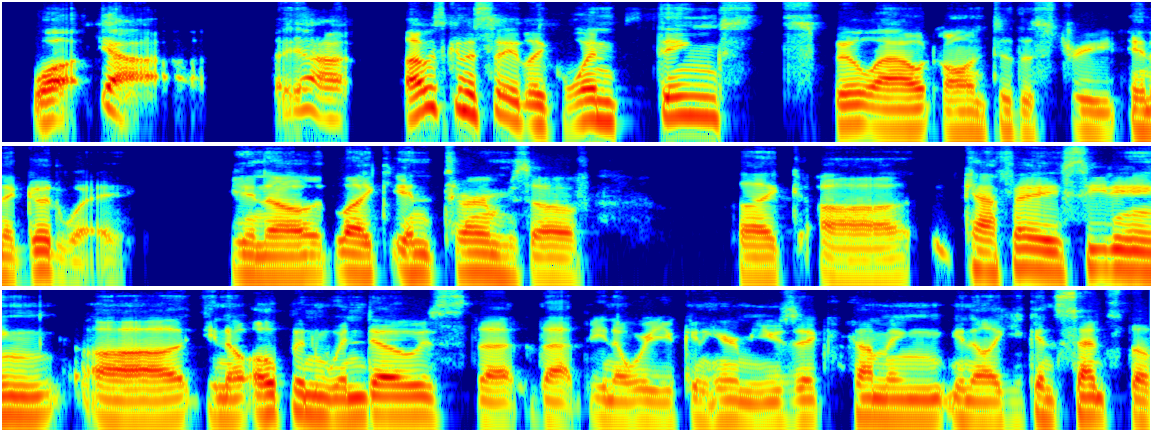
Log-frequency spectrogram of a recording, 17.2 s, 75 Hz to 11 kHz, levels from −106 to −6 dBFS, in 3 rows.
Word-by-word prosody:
Well, - - +6
yeah, - - +5 0.7
yeah, - - 0 0.3
I - - +9
was 255 - +3
gonna 225 -4 +4
say, 180 -4 0
like, 140 -3 0
when 160 +3 +3 0.2
things 190 -1 +1 0.3
s - - -21
spill 140 -1 0
out 120 0 +4
onto 110 +1 -2
the 105 -2 -9
street 110 -2 -7
in 115 -2 -1
a 110 - -2
good 130 +3 0
way, 95 - -10 0.5
you 115 -1 -3
know, 110 +1 +2
like, 120 -4 +2
in 120 -3 -1
terms 120 -5 -1
of, 105 -3 0 0.8
like, 105 -3 -1 0.2
uh, 95 +1 -2 0.3
cafe 135 -1 +2
seating, 130 -1 0 0.2
uh, 110 +1 +4
you 115 - -10
know, 115 +1 0
open 130 -1 +2
windows 125 0 +2
that 100 0 -1
that, 105 -1 -2
you 115 -2 -8
know, 105 -1 -3
where 105 0 -4
you 100 -1 -8
can - - -8
hear 110 +1 -4
music 105 +3 -5 0.2
coming 115 -1 -1
you 110 - -5
know, 105 - -1
like, 100 -1 -2
you 100 - -21
can 120 -3 -3
sense 120 +2 0
the 105 - +1
115 Hz, 180 wpm, -25 LUFS, 105-130 Hz, 0.8 s, I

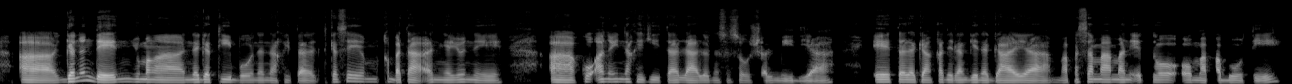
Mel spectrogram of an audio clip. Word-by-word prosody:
Ah, 100 -3 +6
ganun 160 +9 +3
din 120 +4 +6
yung 120 - -3
mga 105 -1 +2
negatibo 110 -3 -1
na 100 - -6
nakita. 90 -2 -4
Kasi 135 +3 -3
ang 125 -1 -13
kabataan 110 -2 +1
ngayon 110 +2 -3
eh, 95 0 -5 0.5
ah, 105 -2 +5
kung - - -1
ano 125 0 +1
yung 125 -1 -3
nakikita 105 -3 -3
lalo 100 -1 +1
na 95 - -13
sa 95 0 -10
social 90 -1 -6
media, 85 -1 -4 0.4
eh 115 0 +3
talagang 110 -2 +1
kanilang 105 -2 -2
ginagaya, 95 -2 +1
mapasama 115 +3 0
man 110 0 -1
ito 105 - -5 0.2
o 100 - -1
mapabuti, 95 +3 -3
105 Hz, 150 wpm, -27 LUFS, 95-115 Hz, 0.5 s, Ah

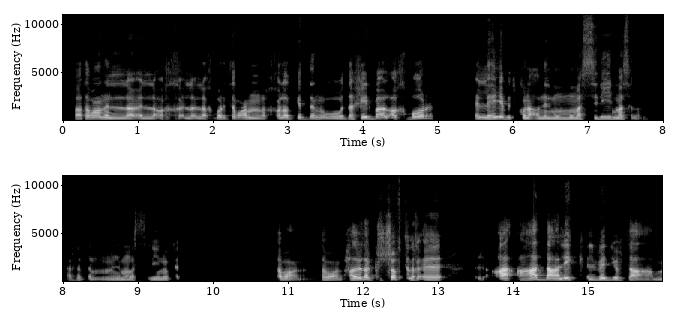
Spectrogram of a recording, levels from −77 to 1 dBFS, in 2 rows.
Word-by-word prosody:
فطبعًا 165 +5 +1
ال 130 -2 -5
الأخ 125 0 -3
الأخبار 125 +5 -4
دي 160 - -20
طبعًا 160 -8 -3 0.2
غلَط 160 -1 +1
جدًا، 155 +1 -6
وده 130 +1 -5
غير 170 +1 +2
بقى 175 0 +2
الأخبار 190 +5 -1 0.6
اللي 155 +1 -2
هي 175 +3 +2
بتكون 155 0 -3
عن 135 +2 -3
المم 135 +1 -6
الممثِّلين 140 +5 -4
مثلًا، 140 -1 -3 0.3
عارِف، - - -15
أنتَ - - -15
المم 65 0 -12
الممثِّلين 65 +1 -10
وكده. - - -13 1.3
طبعًا، - - -1 0.3
طبعًا، 70 -1 -3
حضرتك 185 +3 +2
شُفت 200 -2 0
ال 160 -2 -3
آآ، 135 -1 0 0.8
ع - - +11 0.3
عدَّى 190 -1 +8
عليك 175 +4 +5
الفيديو 165 +7 -1
بتاع - - +1
155 Hz, 130 wpm, -23 LUFS, 130-170 Hz, 1.3 s, ع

